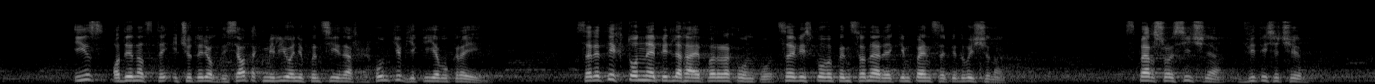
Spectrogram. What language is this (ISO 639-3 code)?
ukr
